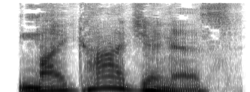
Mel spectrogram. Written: mycogenous

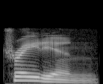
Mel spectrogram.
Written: trade-in

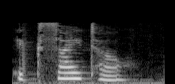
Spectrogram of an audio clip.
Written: excito

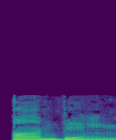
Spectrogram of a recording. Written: onding

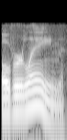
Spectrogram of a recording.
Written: overlain

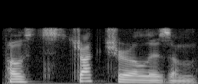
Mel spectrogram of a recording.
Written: post-structuralism

